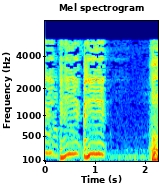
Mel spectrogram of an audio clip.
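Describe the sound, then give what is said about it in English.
A person imitates a goose with two loud, harsh, nasal honks in quick succession, then a pause before a third honk starts at the end. “It's like the worst noise in the universe. That's my, my goose impression.”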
